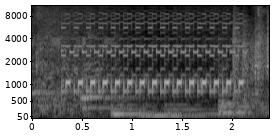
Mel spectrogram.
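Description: Telephone ringing: a rapid electronic trill, about ten pulses a second, that starts a moment in and keeps going.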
